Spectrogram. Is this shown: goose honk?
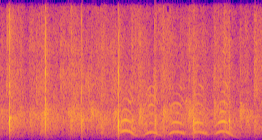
no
